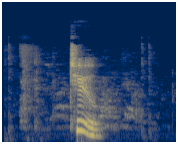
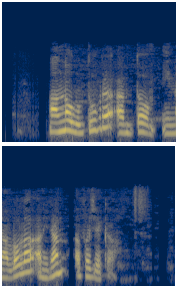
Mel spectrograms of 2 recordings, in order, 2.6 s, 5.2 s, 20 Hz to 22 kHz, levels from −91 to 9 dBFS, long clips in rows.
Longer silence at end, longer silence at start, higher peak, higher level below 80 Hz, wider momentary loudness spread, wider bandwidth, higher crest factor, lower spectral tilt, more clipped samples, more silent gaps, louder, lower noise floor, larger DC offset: first, 1.1 s vs 0.5 s; second, 0.3 s vs 0.7 s; about the same, -2 dBFS vs 0 dBFS; about the same, -64 dBFS vs -66 dBFS; first, 27 LU vs 13 LU; first, 9.6 kHz vs 7.6 kHz; about the same, 20 dB vs 16 dB; second, -3 dB/octave vs -7 dB/octave; neither; second, none vs 3.62-3.66 s; about the same, -14 LUFS vs -16 LUFS; first, -60 dBFS vs -46 dBFS; neither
